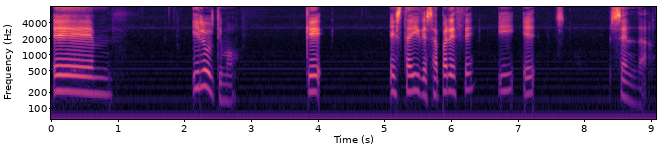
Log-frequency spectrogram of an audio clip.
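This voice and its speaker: A woman's voice: medium pitch, lively intonation, very slow, long pauses, pushed and bright, clean tone, dry recording. A woman, explaining step by step as a teacher, patient, with frequent fillers. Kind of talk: explaining at a whiteboard.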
